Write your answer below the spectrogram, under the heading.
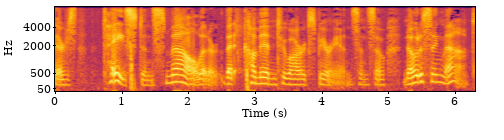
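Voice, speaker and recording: Lively intonation at a fairly slow pace, with noticeable background noise. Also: woman, fairly low pitch for a woman. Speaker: meditation teacher. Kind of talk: guided meditation. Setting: meditation hall retreat. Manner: slow, gentle, soft-spoken, with long pauses; calm, soothing, tentative, suggesting with 'maybe'.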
